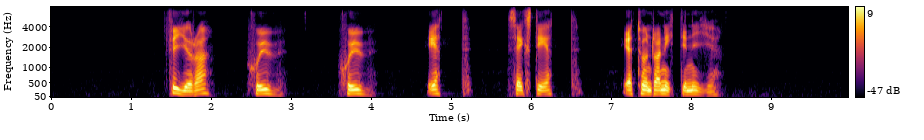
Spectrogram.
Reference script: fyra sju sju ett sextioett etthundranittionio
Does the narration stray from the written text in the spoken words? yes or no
no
